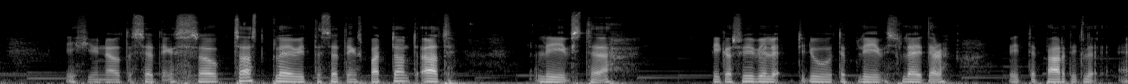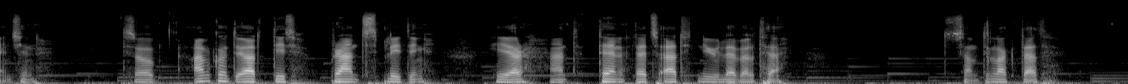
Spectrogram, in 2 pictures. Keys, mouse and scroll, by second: 0.9-14.7 drag, 17.2-18.6 drag, 18.2-22.5 middle drag.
